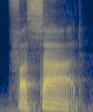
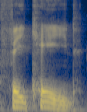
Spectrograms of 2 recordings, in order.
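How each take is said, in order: First: The c is said like an s. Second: The c is said like a k. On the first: The speaker calls it right. "we go fa-sad" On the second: The speaker calls it wrong. "it is not facade"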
